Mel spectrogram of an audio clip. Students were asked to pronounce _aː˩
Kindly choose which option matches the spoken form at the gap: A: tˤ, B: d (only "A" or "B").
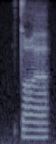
A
